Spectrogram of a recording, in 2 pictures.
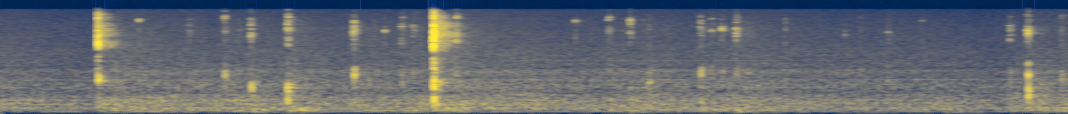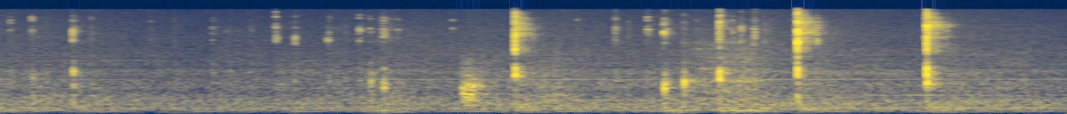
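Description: Faint computer keyboard typing: scattered, irregular keystrokes with occasional sharper clicks as form fields are filled in.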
